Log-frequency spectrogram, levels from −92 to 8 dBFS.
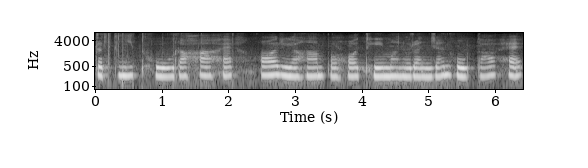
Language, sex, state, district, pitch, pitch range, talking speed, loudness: Hindi, female, Bihar, Kaimur, 230 Hz, 225-240 Hz, 105 wpm, -15 LUFS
